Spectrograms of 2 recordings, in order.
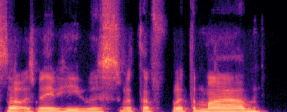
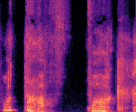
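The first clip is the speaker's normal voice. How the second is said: inner disbelief; 5 semitones higher, 6 dB quieter than usual. Retold or imitated. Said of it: "inside, he's like".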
